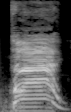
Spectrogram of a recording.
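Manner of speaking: loud call across the room. Real, not acted. Kid calling out to the toy Timmy, loud call. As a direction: shout the name to get attention.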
